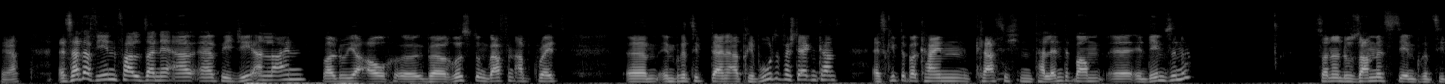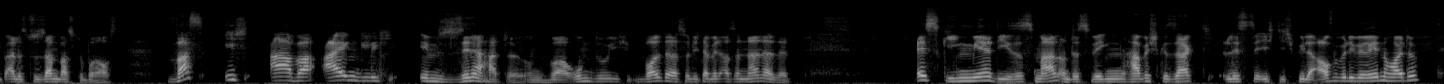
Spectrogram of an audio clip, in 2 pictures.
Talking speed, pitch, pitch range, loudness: 170 wpm, 145 Hz, 130-165 Hz, -33 LUFS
